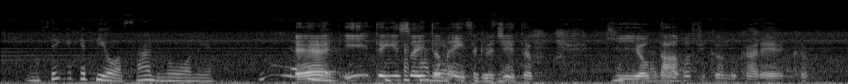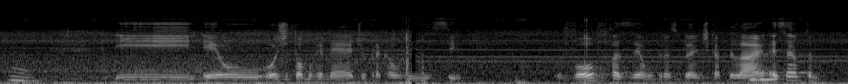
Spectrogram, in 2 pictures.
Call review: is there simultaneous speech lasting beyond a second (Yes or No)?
Yes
